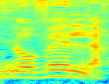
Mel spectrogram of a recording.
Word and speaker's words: Novella: Le vamos a dar la bienvenida a nuestro invitado especial, Novella, como él me ha dicho que lo pronuncie, Novella, porque de origen italiano también.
